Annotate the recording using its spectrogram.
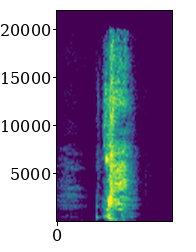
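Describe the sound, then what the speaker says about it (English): A single loud sneeze bursts out after a short quiet stretch, then silence returns. "I think I'm going to sneeze."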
